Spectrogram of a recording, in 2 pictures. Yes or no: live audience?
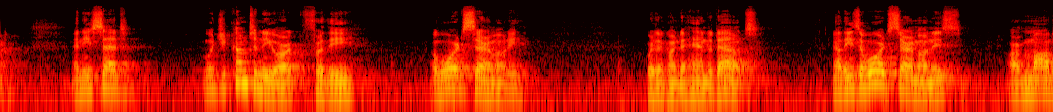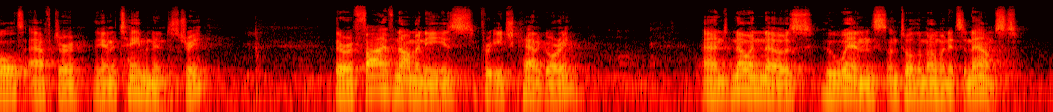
yes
